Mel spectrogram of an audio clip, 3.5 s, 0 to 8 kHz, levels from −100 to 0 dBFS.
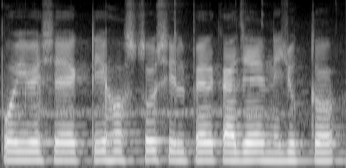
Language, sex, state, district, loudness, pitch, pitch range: Bengali, male, Tripura, West Tripura, -15 LUFS, 155 Hz, 155-160 Hz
